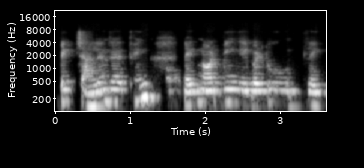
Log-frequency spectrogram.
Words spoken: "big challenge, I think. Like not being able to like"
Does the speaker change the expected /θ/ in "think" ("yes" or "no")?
yes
